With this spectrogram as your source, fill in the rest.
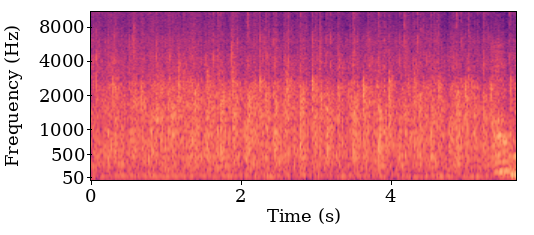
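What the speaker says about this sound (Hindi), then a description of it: "मैं चाहूंगा अपने लिए एक बार ताली बजाएं" An audience at a core training session applauds for itself, a loud, continuous wash of many hands clapping that lasts the whole stretch, no voice standing out.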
